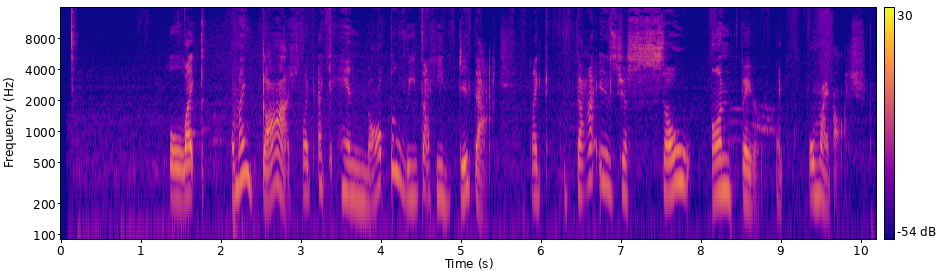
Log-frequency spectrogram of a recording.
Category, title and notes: Speech > Solo speech
Average White women
White women blabbing
female, speak, english, White, talk, annoying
